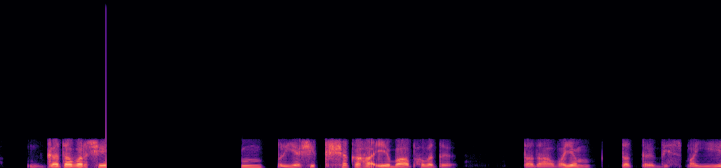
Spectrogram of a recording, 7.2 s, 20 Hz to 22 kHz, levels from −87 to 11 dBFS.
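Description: From the start, the speech carries a Bluetooth CVSD headset codec sound. Nothing passes above about 3.8 kHz, and the low end thins below 250 Hz. The adaptive one-bit steps cannot keep up with loud highs. S sounds turn scratchy over a granular hiss.

At 1.05 s comes an audio dropout to silence, lasting to 2.42 s. That is about 1.36 s of silence, with no room tone. The input was likely lost, perhaps through a broken link, while recording continued. Whatever was said there is gone.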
